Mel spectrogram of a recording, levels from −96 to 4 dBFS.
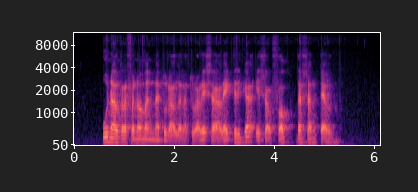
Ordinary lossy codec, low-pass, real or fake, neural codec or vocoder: Opus, 24 kbps; 10.8 kHz; real; none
